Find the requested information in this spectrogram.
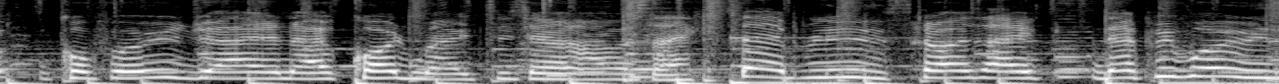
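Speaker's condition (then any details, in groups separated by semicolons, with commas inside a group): Cerebral palsy; from birth; 24 years since onset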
